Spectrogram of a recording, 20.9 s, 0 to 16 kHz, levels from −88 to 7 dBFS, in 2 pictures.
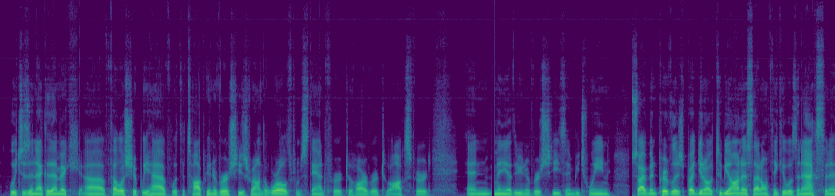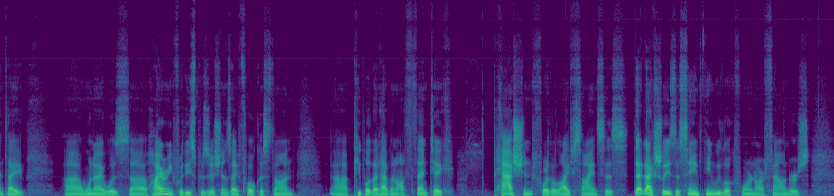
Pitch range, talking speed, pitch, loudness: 100-120 Hz, 230 wpm, 105 Hz, -25 LUFS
